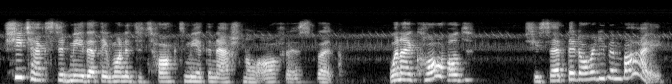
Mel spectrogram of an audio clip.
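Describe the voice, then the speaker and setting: A woman playing an encouraging young sorority sister in a dramatic reading, gentle yet authoritative. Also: a little high, sing-song, normal speed, muffled recording. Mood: inquiring.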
